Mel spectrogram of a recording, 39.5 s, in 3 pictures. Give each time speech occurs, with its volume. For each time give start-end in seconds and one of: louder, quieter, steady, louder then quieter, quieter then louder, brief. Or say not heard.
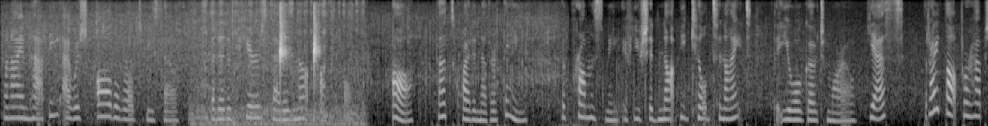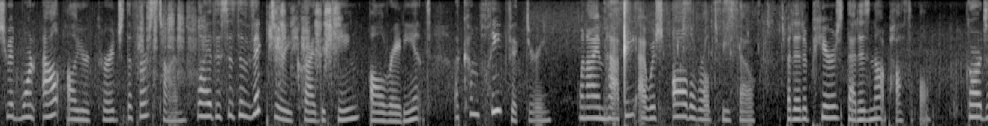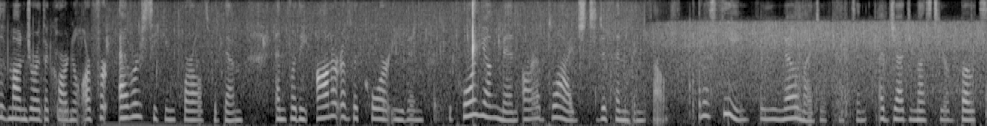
0.0-39.4 steady.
